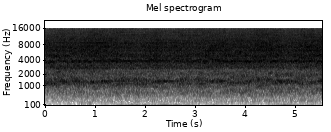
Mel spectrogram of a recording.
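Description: A hair dryer blows with a steady whirring hiss close by.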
